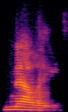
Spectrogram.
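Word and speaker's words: Maile: to pronounce my name even though it's spelled m-a-i-l-e it is pronounced nelly i'm going to have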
